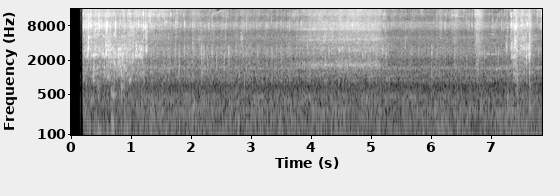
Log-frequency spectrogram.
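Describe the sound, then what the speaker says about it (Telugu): Water poured into a pot for mushroom quinoa pulao, a short splashing pour at the start followed by a quieter, steady trickle and faint sizzling, close and without speech. "ఒక 2 నిమిషాల తర్వాత ఒక కప్కి 2 కప్పుల వాటర్ పోసేసుకో"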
